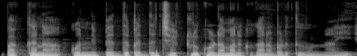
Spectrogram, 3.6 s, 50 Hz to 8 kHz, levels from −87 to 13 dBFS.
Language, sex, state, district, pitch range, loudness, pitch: Telugu, female, Telangana, Hyderabad, 165-195 Hz, -17 LUFS, 175 Hz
